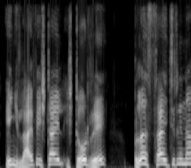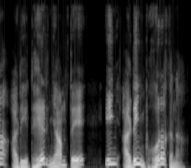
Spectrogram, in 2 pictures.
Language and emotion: Santali, surprised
